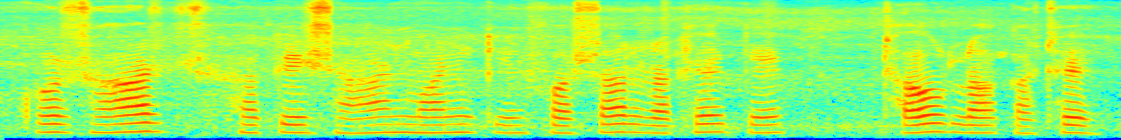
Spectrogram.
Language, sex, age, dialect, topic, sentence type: Chhattisgarhi, male, 46-50, Central, agriculture, statement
